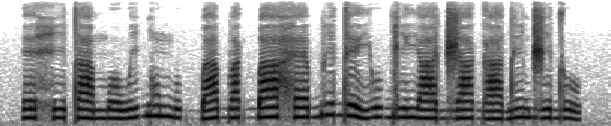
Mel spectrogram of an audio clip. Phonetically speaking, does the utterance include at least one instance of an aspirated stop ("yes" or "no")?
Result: no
